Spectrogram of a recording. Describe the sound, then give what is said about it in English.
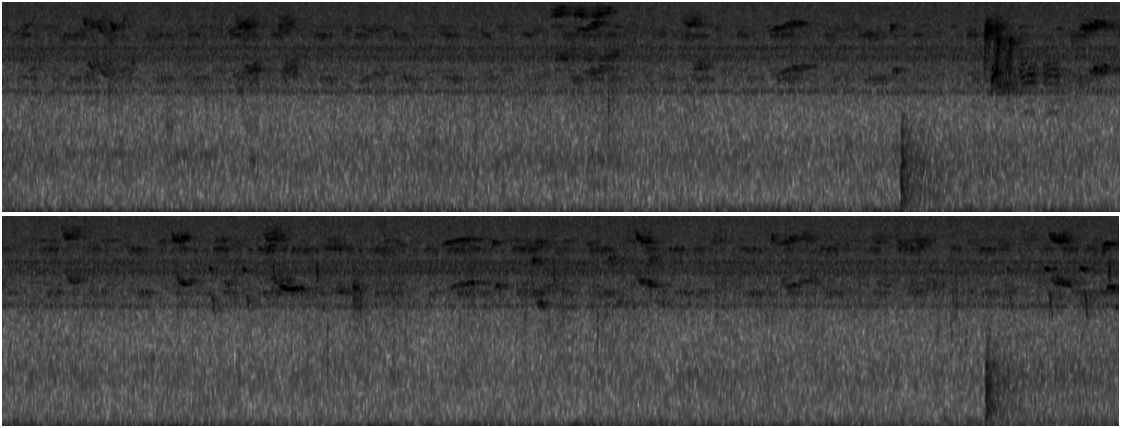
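A dense flock of mostly white-throated sparrows with a few song sparrows chips and calls continuously in a vineyard region, over a steady low rumble, with a couple of faint thumps from automated air guns used to keep birds off, and no talking. “These are mostly white-throated sparrows, so there's a few song sparrows in here.”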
